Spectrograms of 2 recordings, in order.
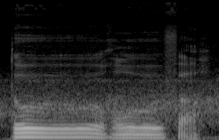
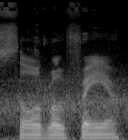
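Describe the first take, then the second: First: Thoroughfare stretched out very slowly, syllable by syllable; English pronunciation attempt. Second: Thoroughfare said quickly in a hammed-up English accent; a jokey English accent on Thoroughfare; mock English accent. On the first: A French gamer sounding out an English place name, drawn-out English pronunciation. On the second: A French gamer mocking his own English accent, hammed-up English accent. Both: Shown as a demonstration. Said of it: "Magnifique accent anglais".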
